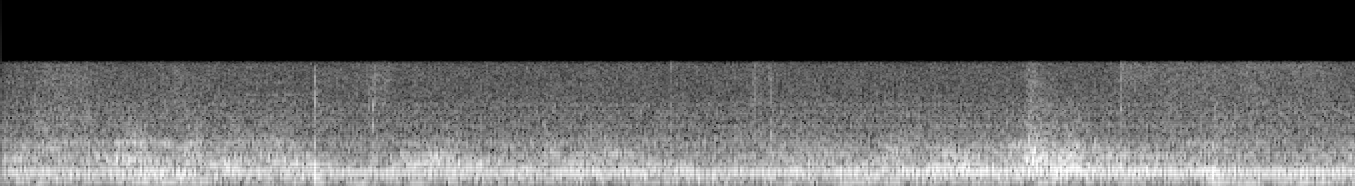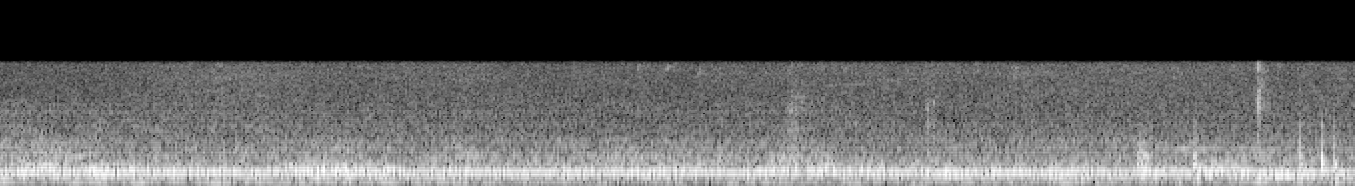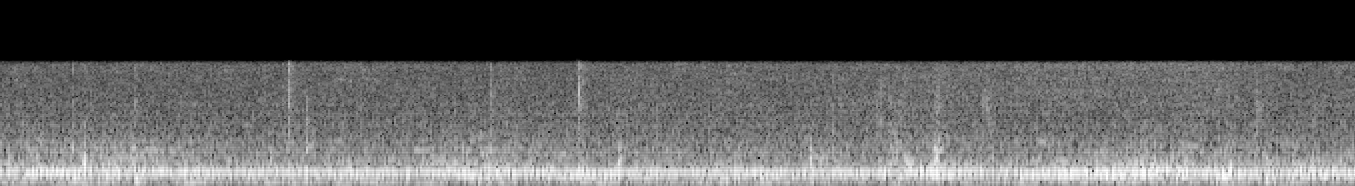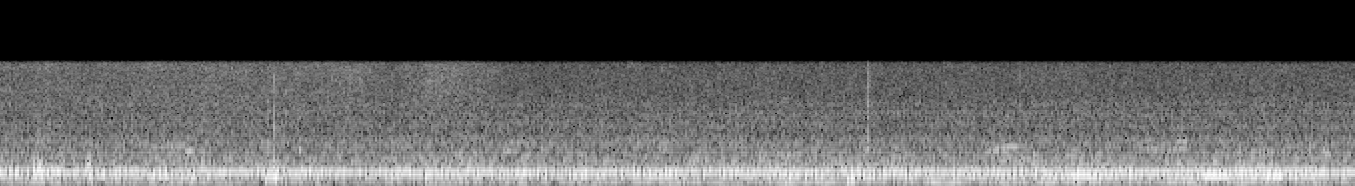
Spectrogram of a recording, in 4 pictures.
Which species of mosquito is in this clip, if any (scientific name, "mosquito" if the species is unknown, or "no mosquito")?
no mosquito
